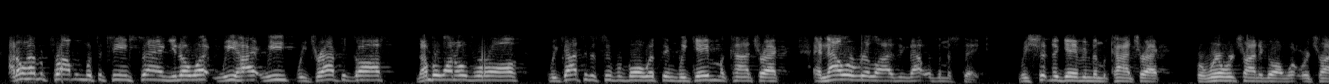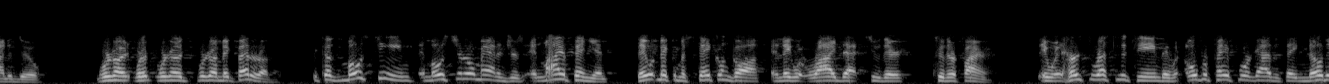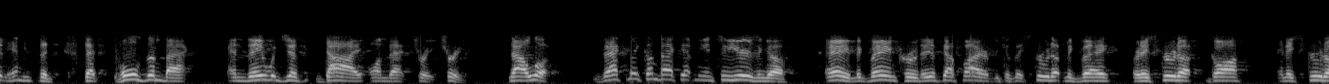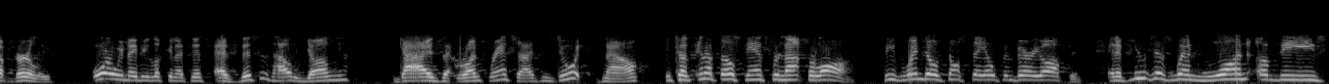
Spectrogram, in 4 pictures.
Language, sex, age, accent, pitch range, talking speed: English, male, 40-59, American, 160-215 Hz, 235 wpm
